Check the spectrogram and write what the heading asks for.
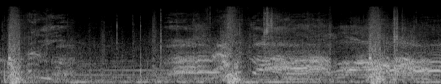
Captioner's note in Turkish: Bağırıyor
